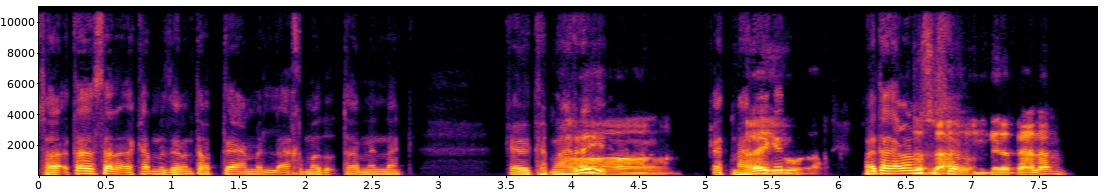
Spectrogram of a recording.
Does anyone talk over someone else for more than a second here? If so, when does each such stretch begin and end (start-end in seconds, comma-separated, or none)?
none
